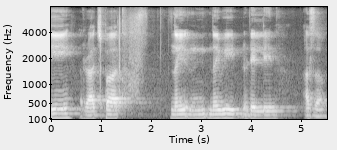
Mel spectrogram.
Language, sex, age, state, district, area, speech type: Goan Konkani, male, 30-45, Goa, Bardez, urban, spontaneous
